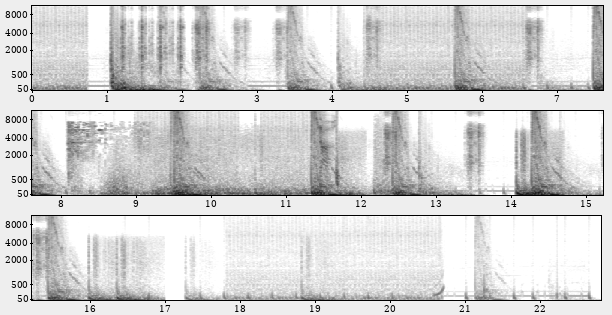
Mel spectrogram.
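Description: Guns fire in loud, rapid bursts.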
